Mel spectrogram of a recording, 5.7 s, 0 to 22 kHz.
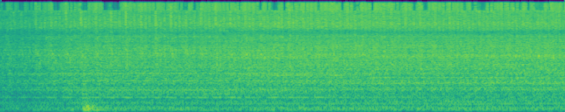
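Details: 2006 Toyota RAV4, the "before" sound ahead of the AMSOIL engine flush, oil change and upper cylinder lubricant: a steady four-cylinder idle with a light, quick tick riding on top that holds at engine speed.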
